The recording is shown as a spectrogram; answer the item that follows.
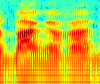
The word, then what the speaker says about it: Bhagavad Gita: or Bhagavad the Lord Gita Song, the Song of the Lord. It is spelled B-H-A-G-A-V-A-D, Bhagavad, Gita, G-I-T-A.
